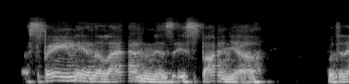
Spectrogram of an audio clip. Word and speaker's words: España: Spain in the Latin is España with an H. The H is not pronounced España, so they call themselves Hispanos, coming from Spain.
